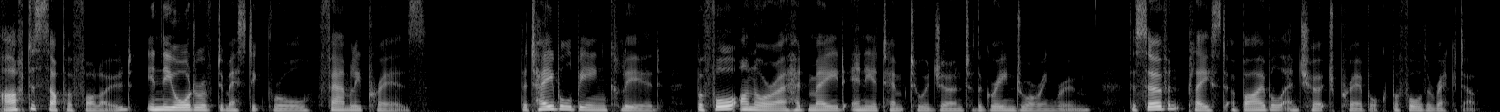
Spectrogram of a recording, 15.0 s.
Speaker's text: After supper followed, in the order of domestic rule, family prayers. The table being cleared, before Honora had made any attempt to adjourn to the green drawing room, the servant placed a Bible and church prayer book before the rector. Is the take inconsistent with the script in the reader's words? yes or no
no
